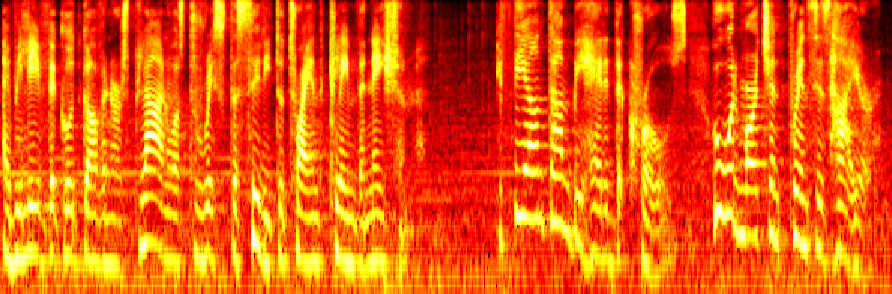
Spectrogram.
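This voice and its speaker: A low-pitched woman's voice with faint music behind it. She is a composed, resolute underworld leader who chooses her words formally and deliberately, as in a dramatic fantasy cutscene. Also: animated, fairly bright tone. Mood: calm determination. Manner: measured, formal, deliberate phrasing. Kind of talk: video game cutscene acting.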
